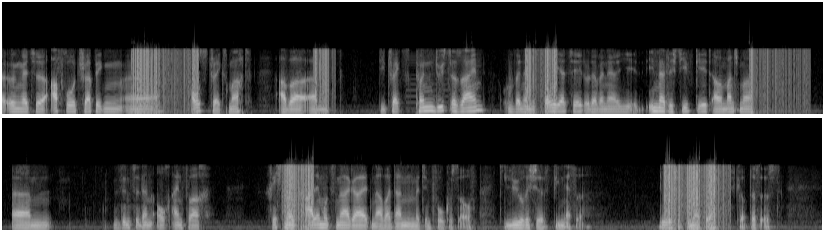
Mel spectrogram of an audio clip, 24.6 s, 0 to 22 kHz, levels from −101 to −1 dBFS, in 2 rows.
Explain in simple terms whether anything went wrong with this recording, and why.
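Bit errors on a digital phone line cause crackle and sharp ticks over the speech at 1.94–2.94, 4.67–5.0, 7.84–8.32, 11.2–12.12 (after "inhaltlich tief geht aber"), 16.5–16.98 (before "emotional gehalten aber dann") and 22.24–23.24 s (before "ich glaube"). Flipped bits corrupt individual samples.

GSM phone buzz, a steady raspy hum at 217 Hz, sounds from 6.06 to 6.98 s. A nearby mobile phone on a call was sending radio bursts that the audio circuitry picked up.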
